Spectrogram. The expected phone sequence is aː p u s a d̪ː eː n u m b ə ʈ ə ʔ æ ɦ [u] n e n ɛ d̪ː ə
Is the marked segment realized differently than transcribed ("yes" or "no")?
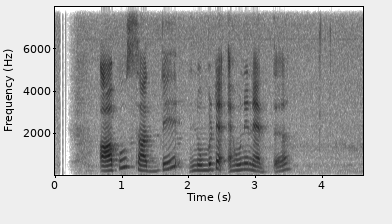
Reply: no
